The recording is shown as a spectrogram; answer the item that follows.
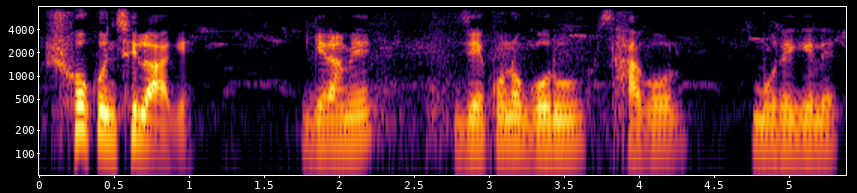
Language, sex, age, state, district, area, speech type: Bengali, male, 45-60, West Bengal, Birbhum, urban, spontaneous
